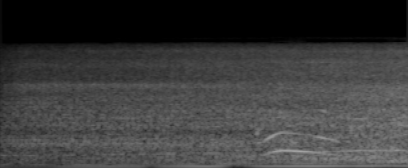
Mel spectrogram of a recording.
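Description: A motor vehicle's engine and road noise growing louder over about three seconds, then holding steady.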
